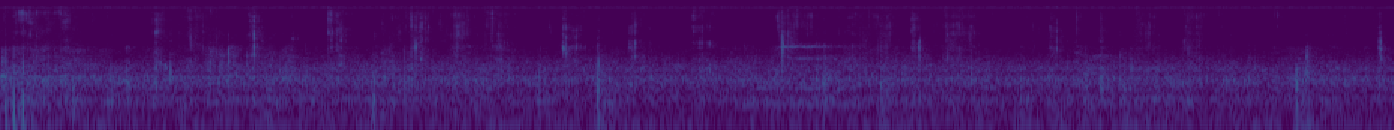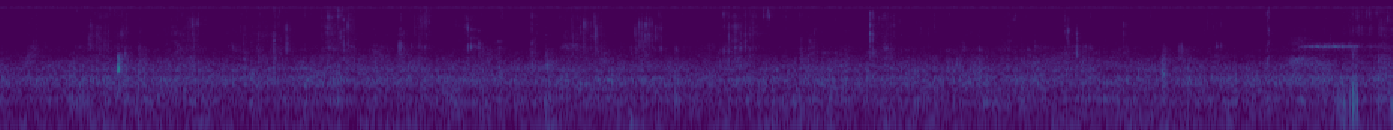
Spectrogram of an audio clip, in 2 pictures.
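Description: Faint, close chewing of a mouthful of soft rice mashed with bitter gourd and potato, eaten by hand, with small wet mouth clicks and smacks. A slightly louder click comes about ten seconds in, around when her fingers mix more rice on the plate.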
